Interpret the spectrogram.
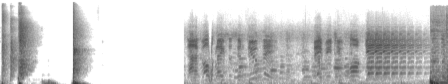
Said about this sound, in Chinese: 来 ，three, two, one， 拍手。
